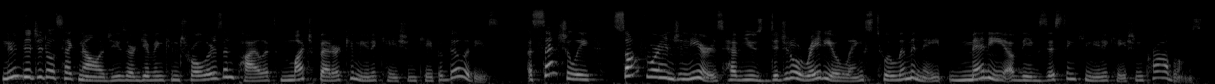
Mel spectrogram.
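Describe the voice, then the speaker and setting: Lively-pitched woman reading educational narration. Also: a little fast, few pauses. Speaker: presenter.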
